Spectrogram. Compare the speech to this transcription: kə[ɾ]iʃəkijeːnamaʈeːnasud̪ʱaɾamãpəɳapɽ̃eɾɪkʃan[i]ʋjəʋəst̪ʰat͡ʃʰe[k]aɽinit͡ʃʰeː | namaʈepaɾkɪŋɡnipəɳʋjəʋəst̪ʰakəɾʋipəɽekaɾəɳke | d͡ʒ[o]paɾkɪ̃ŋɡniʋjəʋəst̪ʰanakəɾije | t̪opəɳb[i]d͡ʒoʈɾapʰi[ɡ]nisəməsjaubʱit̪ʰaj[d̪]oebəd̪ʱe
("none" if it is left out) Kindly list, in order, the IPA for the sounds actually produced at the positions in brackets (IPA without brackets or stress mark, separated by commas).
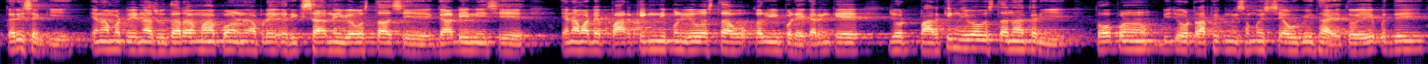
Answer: ɾ, i, ɡ, o, i, k, t̪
